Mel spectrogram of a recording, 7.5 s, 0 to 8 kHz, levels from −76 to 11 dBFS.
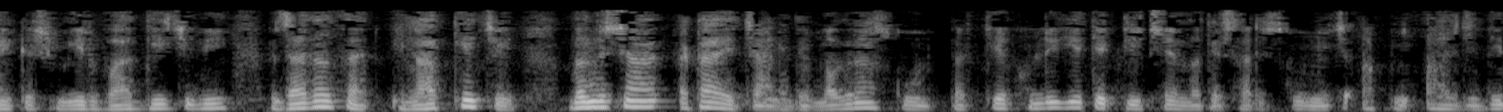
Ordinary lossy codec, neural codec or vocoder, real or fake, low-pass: MP3, 24 kbps; codec, 44.1 kHz, 3.4 kbps, Pupu-Codec; fake; 7.2 kHz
